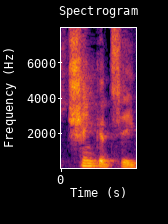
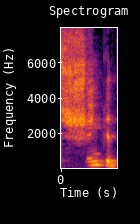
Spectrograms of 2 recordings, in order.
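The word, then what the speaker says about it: Chincoteague: two covers um the shinka and hopefully I pronounce that right I always thought it was chinka but somebody told me recently they said no it's shinka shink yeah okay so good thank you for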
